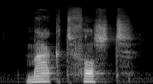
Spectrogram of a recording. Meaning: inflection of vastmaken: 1. second/third-person singular present indicative 2. plural imperative
- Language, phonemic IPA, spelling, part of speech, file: Dutch, /ˈmakt ˈvɑst/, maakt vast, verb, Nl-maakt vast.ogg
